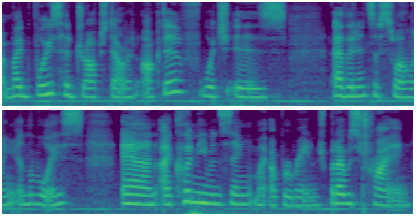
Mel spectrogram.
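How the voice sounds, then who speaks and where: Congested young woman teaching singing. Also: a little high. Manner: clear, instructive and reassuring. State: congested from a cold. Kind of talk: online singing lesson.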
